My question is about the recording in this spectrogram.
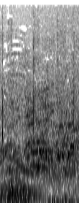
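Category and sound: crowd, stadium crowd noise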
